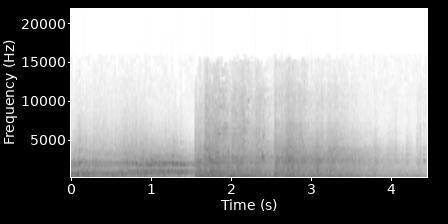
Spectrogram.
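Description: race car braking hard

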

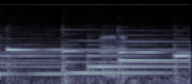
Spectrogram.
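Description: toads croaking

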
